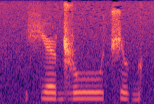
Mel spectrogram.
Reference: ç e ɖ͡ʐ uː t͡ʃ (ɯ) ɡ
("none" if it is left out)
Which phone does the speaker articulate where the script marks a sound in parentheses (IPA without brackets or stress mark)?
ɯ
